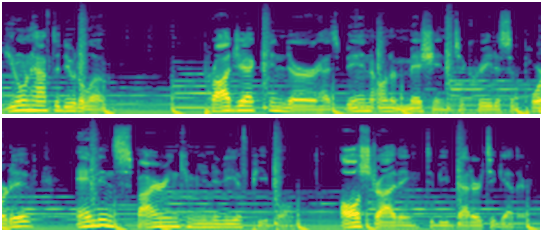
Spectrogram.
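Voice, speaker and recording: Over music in the background, a man speaks at a moderate pace with a fairly low pitch and very wide pitch swings. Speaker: podcast host. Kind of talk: podcast intro.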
